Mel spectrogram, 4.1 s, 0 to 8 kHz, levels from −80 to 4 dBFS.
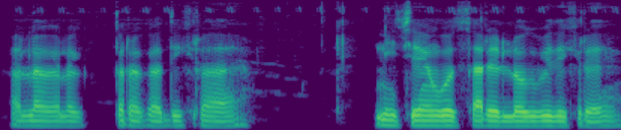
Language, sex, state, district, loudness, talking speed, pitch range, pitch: Hindi, male, Uttar Pradesh, Hamirpur, -20 LUFS, 215 wpm, 110-115 Hz, 110 Hz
